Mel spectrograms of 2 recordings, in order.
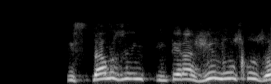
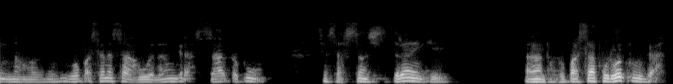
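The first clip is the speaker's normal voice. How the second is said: uneasy inner hunch; 8 semitones lower than usual. Acted. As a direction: talk yourself out of it, low and hesitant. Inner hunch voiced, avoiding a street. (pressentimento hesitante, em voz baixa)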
